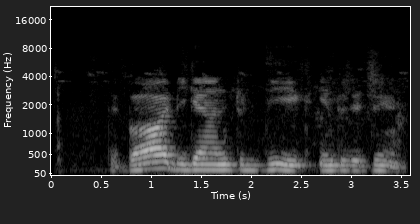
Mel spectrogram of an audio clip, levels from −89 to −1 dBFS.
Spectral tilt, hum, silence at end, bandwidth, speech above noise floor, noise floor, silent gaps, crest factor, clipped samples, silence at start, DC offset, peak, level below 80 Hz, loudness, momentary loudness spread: -8.5 dB/octave; none; 0.05 s; 9 kHz; 35 dB; -71 dBFS; none; 18 dB; under 0.1%; 0.6 s; under 0.1%; -18 dBFS; -76 dBFS; -36 LUFS; 13 LU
